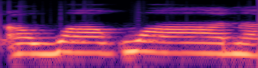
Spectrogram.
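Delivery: long, stretched mock Jamaican-patois greeting. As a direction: imitate someone badly faking patois.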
